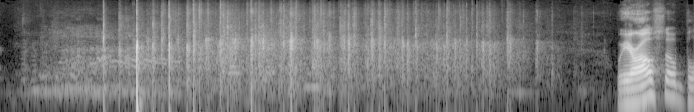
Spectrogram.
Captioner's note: applause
